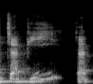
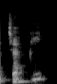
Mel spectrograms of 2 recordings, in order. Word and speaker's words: tapis: Un tapis, S is silent, un tapis.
